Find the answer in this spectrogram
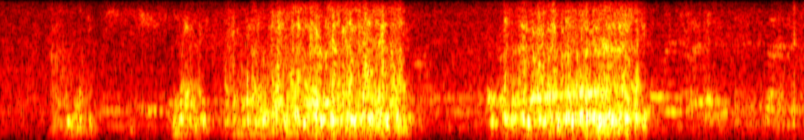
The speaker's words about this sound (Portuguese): Tá trabalhando com máquina de costura, né? É.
